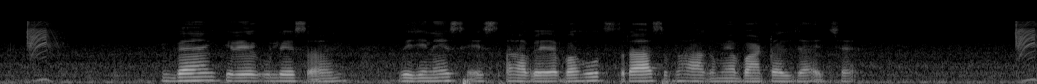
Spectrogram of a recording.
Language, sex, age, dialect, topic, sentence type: Maithili, female, 31-35, Bajjika, banking, statement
